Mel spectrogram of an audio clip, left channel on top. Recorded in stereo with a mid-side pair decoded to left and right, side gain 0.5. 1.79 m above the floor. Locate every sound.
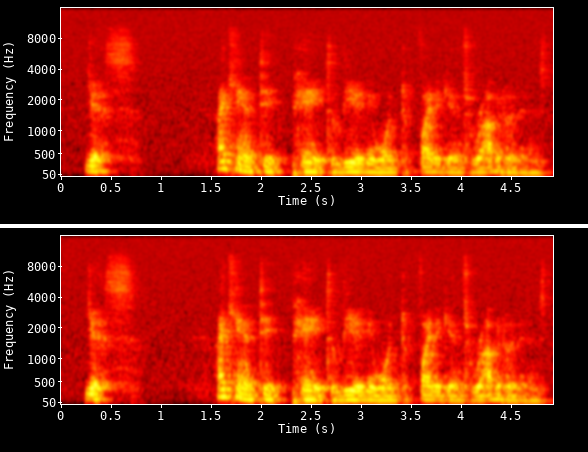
0.2 s a man speaking: 30° right, 5.5 m; by 4.8 s 5° right, 5 m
